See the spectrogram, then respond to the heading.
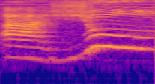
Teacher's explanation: Eu falo ajuda. Então, o ju é a sílaba tônica.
